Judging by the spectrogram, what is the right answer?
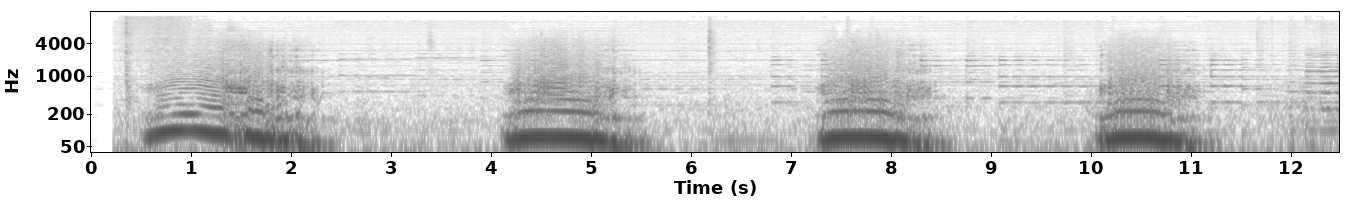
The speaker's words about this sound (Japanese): なんかガルルルって言ってるような。 そうですよ。 ライオン。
